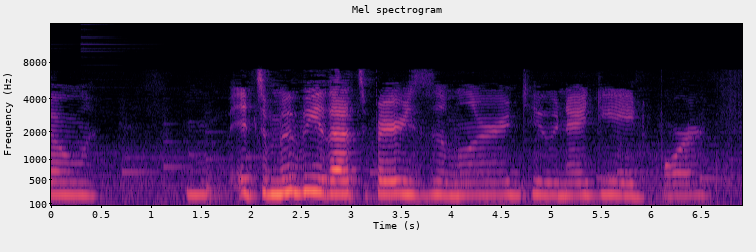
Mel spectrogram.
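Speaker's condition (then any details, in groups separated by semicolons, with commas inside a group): Friedreich's ataxia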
